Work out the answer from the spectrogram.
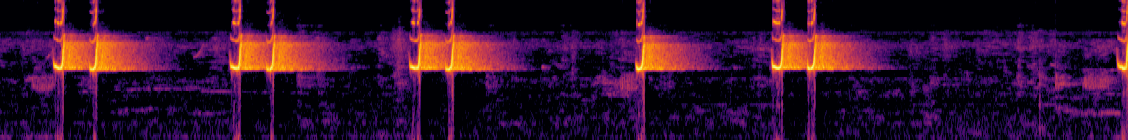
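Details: Captive female rain quail (chinga batair) calling steadily: a double note, two sharp clicks each trailing into a high, hissy ringing tone, repeated about every second and a quarter in a quiet setting.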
